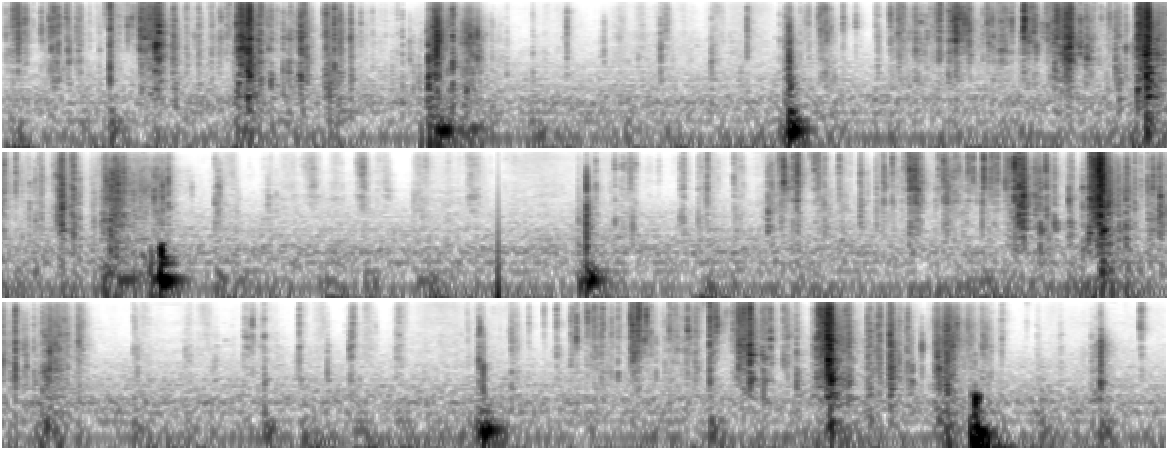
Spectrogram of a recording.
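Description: Foil trading-card pack wrappers being torn open and crinkled, with cards handled between openings: a run of irregular short tearing and crinkling rustles.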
